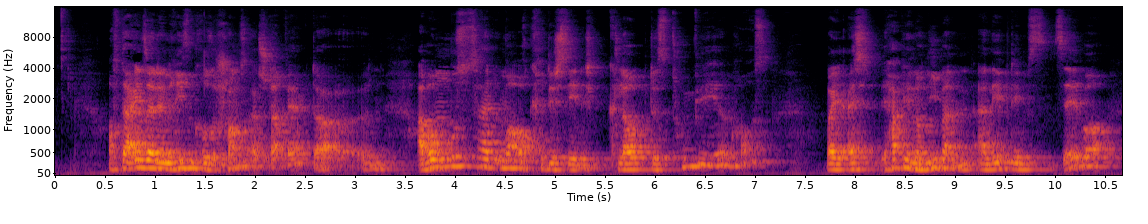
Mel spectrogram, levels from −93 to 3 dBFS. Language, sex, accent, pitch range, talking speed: German, male, German, 130-190 Hz, 215 wpm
